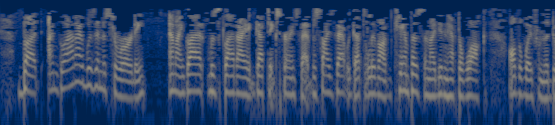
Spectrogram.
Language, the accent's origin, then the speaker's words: English; Arkansas City, Kansas, United States; I grew up in Arkansas City, Kansas, and it played a huge role in my life because it was a town where we had like five blacks and no Jewish people, three Italians, and that was it.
